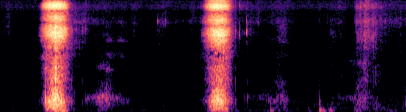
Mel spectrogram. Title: Induced hayfever sneezes and blows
